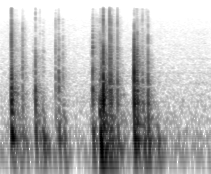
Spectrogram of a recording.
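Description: A cat's paws thumping and patting on carpet as it pounces and swats at a laser dot: a quick, uneven run of about six knocks, then nothing after about a second and a half.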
